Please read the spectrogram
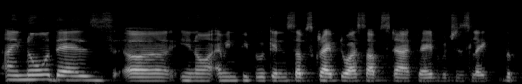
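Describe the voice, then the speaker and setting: Low-voiced woman interviewing casually. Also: little pitch movement, normal speed. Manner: informal, loosely phrased questions. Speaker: podcast interviewer.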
